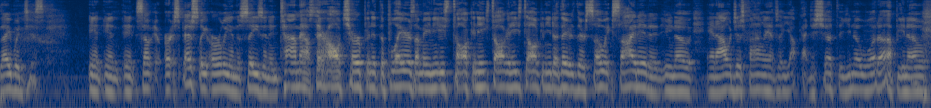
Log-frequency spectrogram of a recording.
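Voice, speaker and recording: Fairly quick, fairly even speech with audible room echo and noticeable background noise. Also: man. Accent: Southern US. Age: 60s. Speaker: college basketball head coach. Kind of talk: post-game press conference. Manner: halting, many repeated words.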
